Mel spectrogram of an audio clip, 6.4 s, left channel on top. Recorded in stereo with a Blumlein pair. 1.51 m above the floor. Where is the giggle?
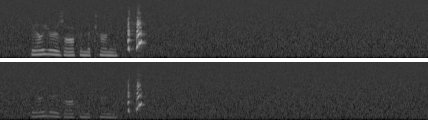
60° left.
